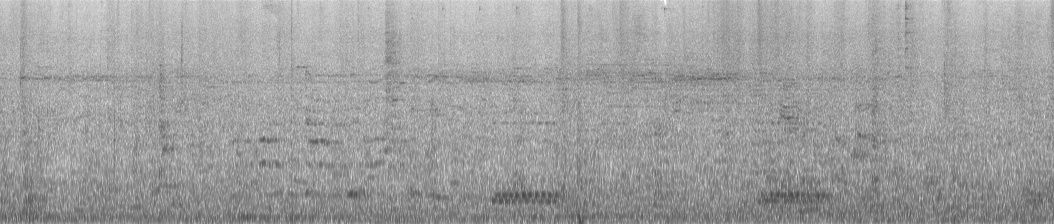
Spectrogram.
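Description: A crowd murmurs and chatters in a large, echoing indoor hall.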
